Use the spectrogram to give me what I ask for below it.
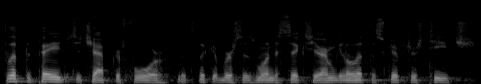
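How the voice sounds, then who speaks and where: A male pastor preaching a sermon, reading scripture aloud and talking directly to the congregation in a conversational way before building to a loud, rising close. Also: lowish voice, steady tone. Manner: reads scripture aloud, pausing on phrases.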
